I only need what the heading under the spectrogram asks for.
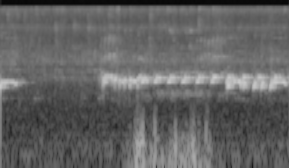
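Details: Zebra dove singing: a short note, a pause, then a long, steady, quavering trilled coo held for nearly three seconds, with dull thumps underneath.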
